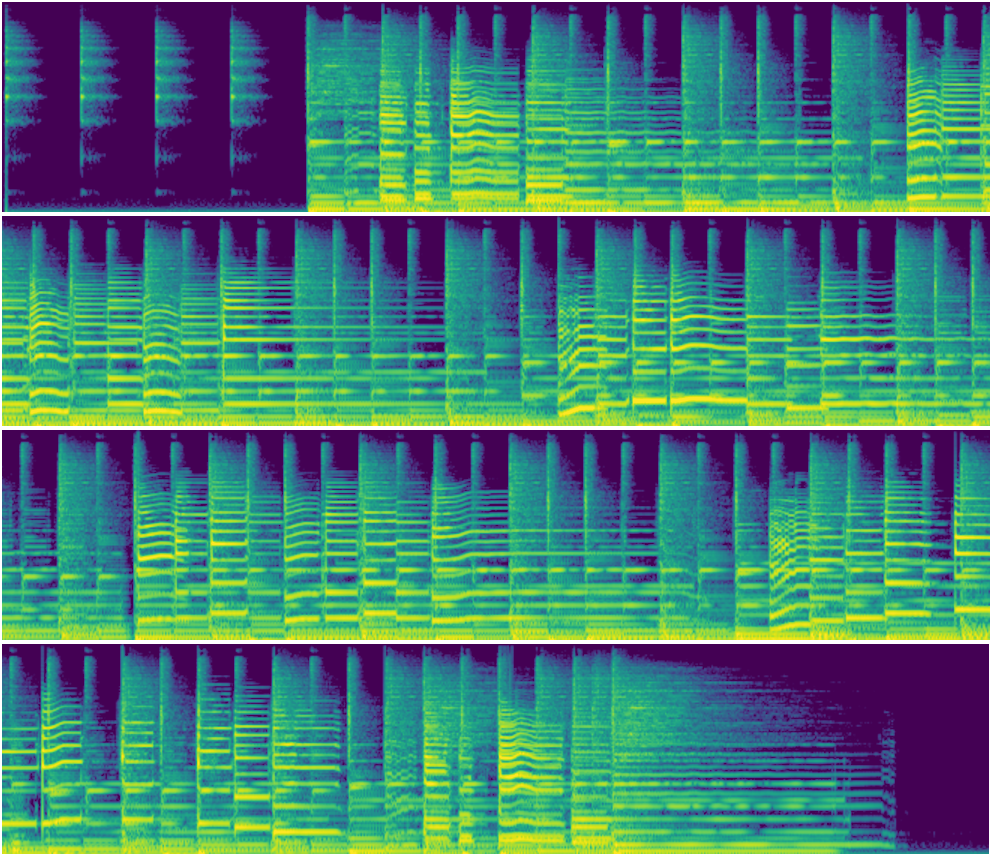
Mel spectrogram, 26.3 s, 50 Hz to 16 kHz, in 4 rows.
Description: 12-bar solo using Boxes I, II, and III, guitar

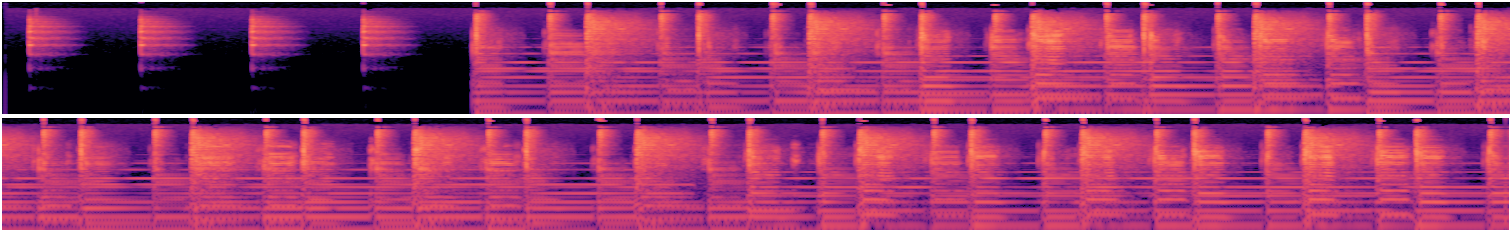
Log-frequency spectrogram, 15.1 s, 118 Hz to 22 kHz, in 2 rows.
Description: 12-bar blues with boogie-woogie riff, guitar

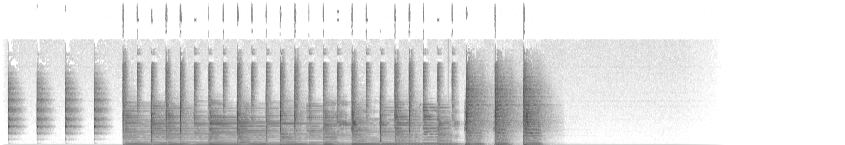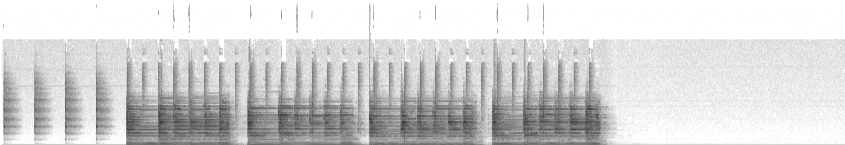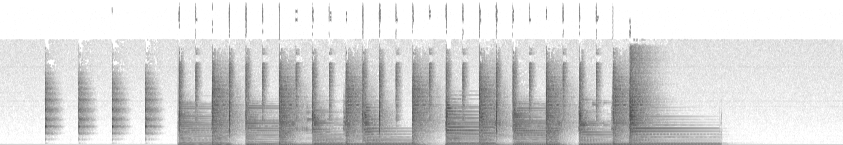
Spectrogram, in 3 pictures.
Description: Progressions using A-based barre chords, guitar

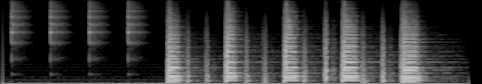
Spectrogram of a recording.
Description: Syncopation through muting, guitar

